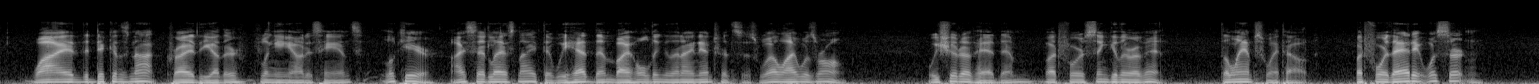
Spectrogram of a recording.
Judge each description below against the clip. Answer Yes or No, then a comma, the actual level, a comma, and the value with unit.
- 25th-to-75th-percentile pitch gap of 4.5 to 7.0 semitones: No, average, 3.7 semitones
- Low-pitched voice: Yes, low, 105 Hz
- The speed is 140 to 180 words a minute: No, average, 195 wpm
